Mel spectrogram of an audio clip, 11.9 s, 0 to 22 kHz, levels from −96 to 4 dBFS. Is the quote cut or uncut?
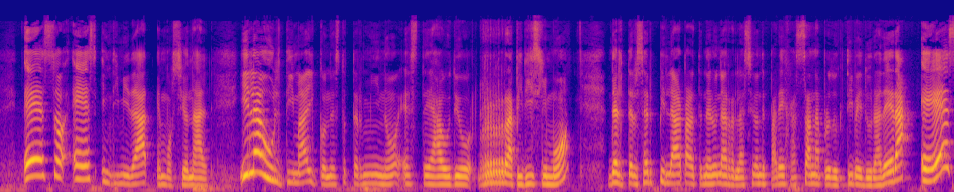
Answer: uncut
